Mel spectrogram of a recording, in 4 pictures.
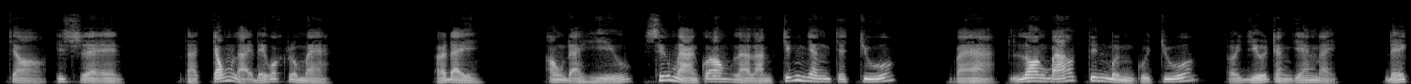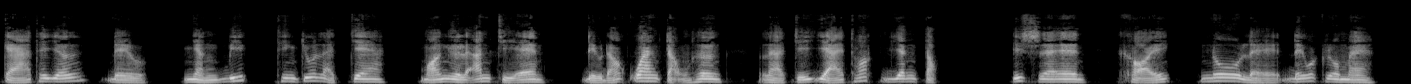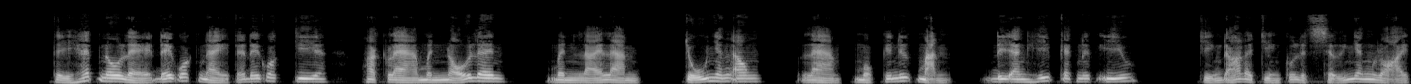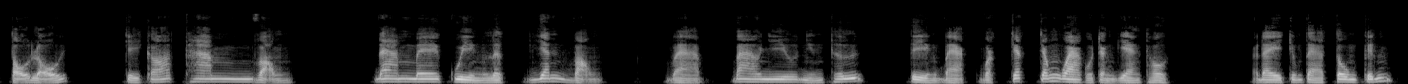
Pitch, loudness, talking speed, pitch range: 115 Hz, -21 LUFS, 155 wpm, 95-130 Hz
